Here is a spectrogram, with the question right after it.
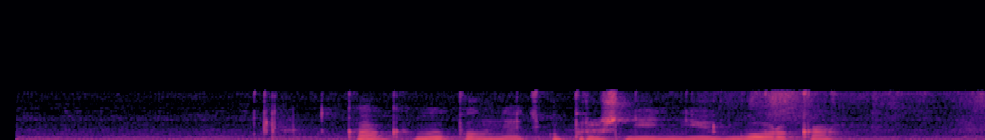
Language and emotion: Russian, neutral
